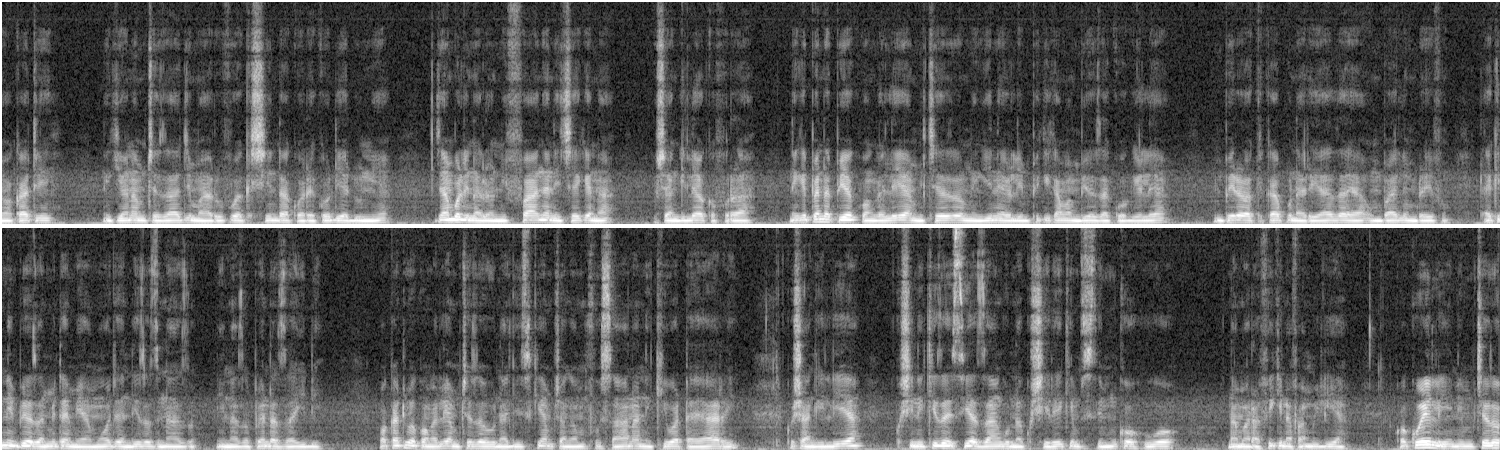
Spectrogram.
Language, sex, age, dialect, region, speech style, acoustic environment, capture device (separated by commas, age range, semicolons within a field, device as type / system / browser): Swahili, male, 25-34, Kenya - Nairobi Sheng-influenced, Kenya, happy; excited; focused; relaxed, silence; nature, desktop / Windows / Chrome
